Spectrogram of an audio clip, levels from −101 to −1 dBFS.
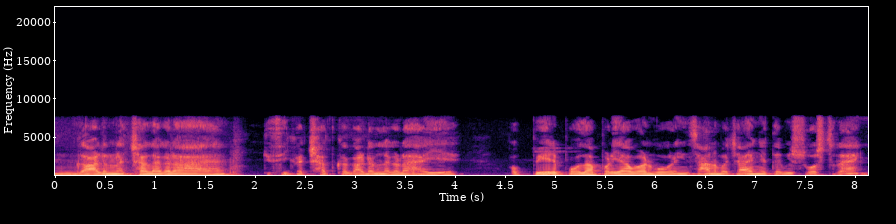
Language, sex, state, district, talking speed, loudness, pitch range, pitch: Hindi, male, Bihar, East Champaran, 175 wpm, -26 LUFS, 100-115 Hz, 110 Hz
